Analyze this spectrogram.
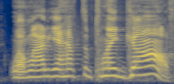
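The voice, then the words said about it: Imitates another person's voice. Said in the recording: “What a good impression”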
